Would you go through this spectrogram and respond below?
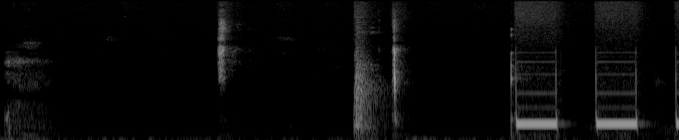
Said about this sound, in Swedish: Jag ringer runt, jag slår in mitt eget nummer men ändrar siffrorna lite.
